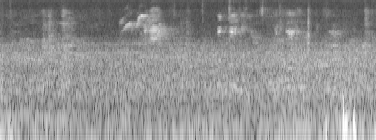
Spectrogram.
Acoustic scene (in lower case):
park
